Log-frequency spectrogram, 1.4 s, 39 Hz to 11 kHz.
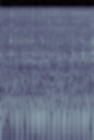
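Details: Yamaha Aerox 155 VVA scooter that would not idle and stalled unless throttled, after repair of the ISC (idle speed control) fault; soft, low, even putter holding a steady slow idle without hunting or stalling; idle restored.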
